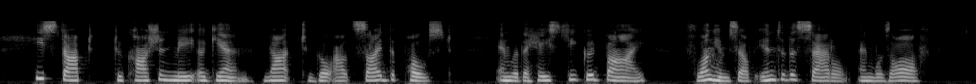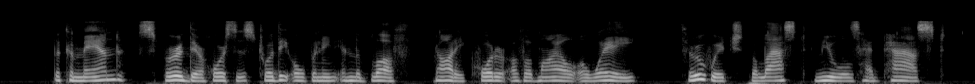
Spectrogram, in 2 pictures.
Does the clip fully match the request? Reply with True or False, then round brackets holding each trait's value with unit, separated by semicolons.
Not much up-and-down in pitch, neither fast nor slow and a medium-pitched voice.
True (2.2 semitones; 155 wpm; 175 Hz)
